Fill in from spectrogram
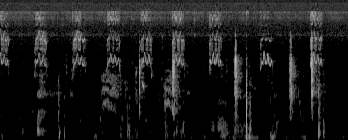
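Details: Budgerigars chirping: short, harsh, harmonic chirps and scratchy warbled notes in irregular bursts with brief pauses, a few sharp clicks between, the whole recording quiet.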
